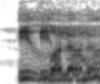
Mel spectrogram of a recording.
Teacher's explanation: زال مدغم اور ضا مدغم فی ہے اور دونوں متحد المخرج ہیں، لہذا ادغام متجانسین کیا جائے گا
